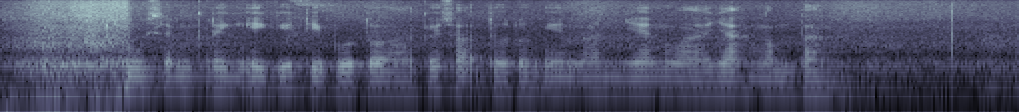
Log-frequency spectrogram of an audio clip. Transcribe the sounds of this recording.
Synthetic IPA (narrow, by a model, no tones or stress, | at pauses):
musɪmkɾɪŋikid̪̥i̤put̪oakesa̰ʔd̪̥o̤ɾuŋʔilanjɛnwajahŋəmbaŋ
